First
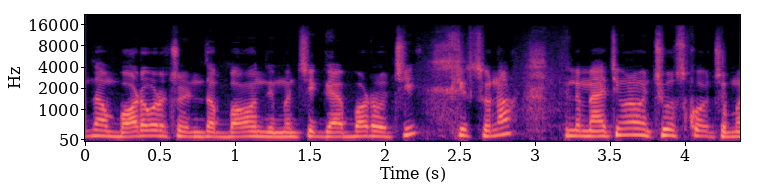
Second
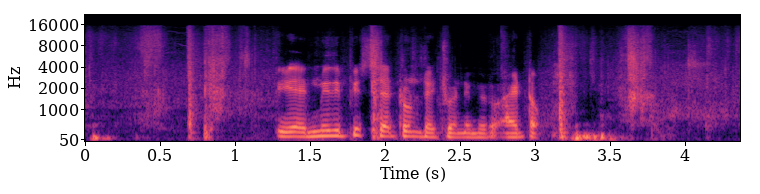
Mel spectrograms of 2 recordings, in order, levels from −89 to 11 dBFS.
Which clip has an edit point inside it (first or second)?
first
